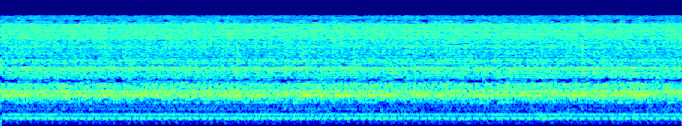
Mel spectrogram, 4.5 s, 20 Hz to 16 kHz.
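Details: Wood lathe turning an off-center black walnut blank at about 1300 rpm: steady even hum with constant tone and no rumble or wobble; spinning smoothly at settled speed.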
